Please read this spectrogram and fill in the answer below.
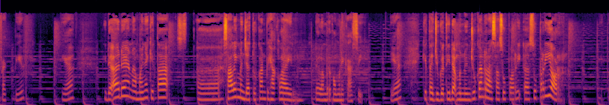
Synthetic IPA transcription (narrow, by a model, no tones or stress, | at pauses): fɛk̚t̪ɪf | jat̪idakːdajaŋnamaɲakit̪a | əsalɪŋməɲd͡ʒat̪uhkanpiɦaklaɪndalambərkomunikasḭjakit̪ad͡ʒuɡat̪idaʔ̚mənuɲd͡ʒukanrasasupəsupəɾiɔr | ɡit̪u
